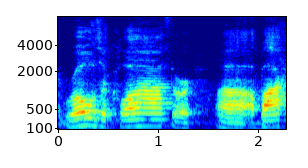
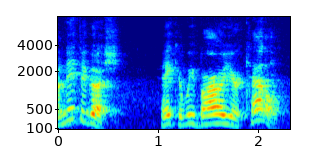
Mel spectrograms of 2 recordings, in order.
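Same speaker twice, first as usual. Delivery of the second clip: higher, louder friendly hail; calling out a request; 5 semitones higher, 5 dB louder than usual. Acted. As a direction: hail them to ask a favor. Voices women calling to the Frenchmen.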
